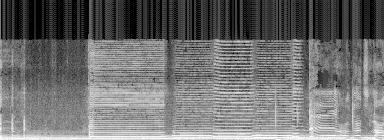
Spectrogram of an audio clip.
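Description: Loud, sustained blasts from compressor-fed air horns sound in overlapping tones, shifting pitch several times and ending with short sliding honks.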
